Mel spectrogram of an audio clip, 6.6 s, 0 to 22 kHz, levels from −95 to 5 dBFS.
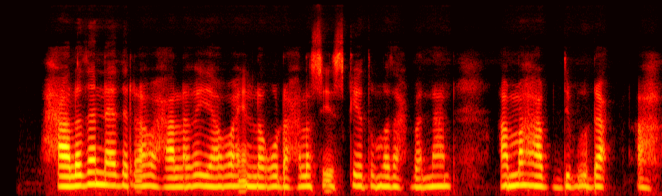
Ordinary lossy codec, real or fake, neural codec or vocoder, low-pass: none; fake; vocoder, 44.1 kHz, 128 mel bands every 256 samples, BigVGAN v2; 19.8 kHz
